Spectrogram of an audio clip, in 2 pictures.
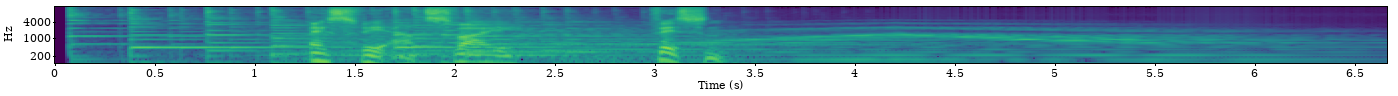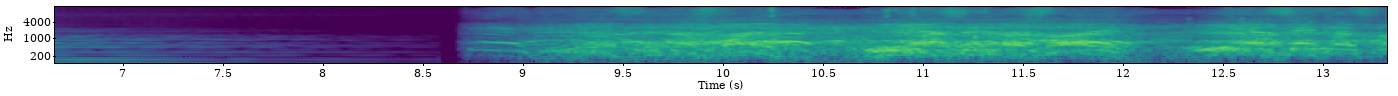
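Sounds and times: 
speech: 1.3s - 2.4s, 3.0s - 3.4s
low sustained electronic tone: 3.3s - 7.9s
crowd of protesters chanting a slogan: 8.7s - 13.3s.

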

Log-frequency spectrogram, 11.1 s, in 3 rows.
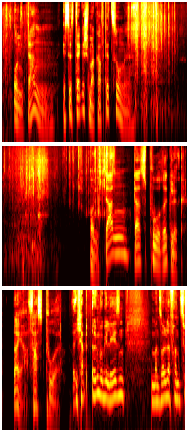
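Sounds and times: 
speech: 0.2s - 2.9s, 5.5s - 11.0s
potato chips being chewed: 2.5s - 6.0s.

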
